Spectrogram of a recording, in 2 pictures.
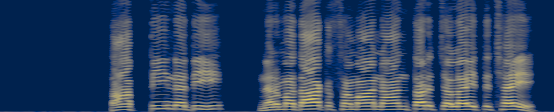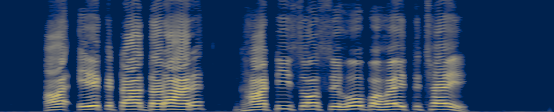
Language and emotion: Maithili, neutral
